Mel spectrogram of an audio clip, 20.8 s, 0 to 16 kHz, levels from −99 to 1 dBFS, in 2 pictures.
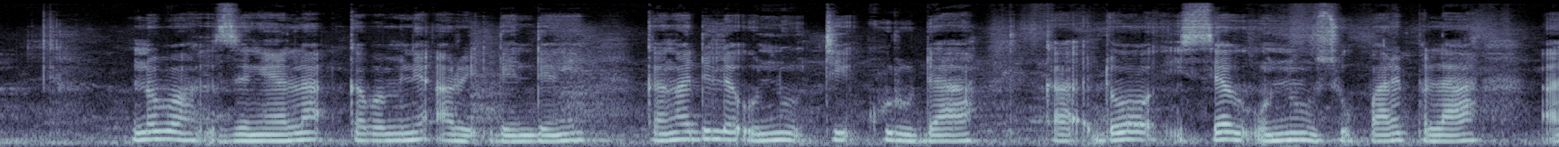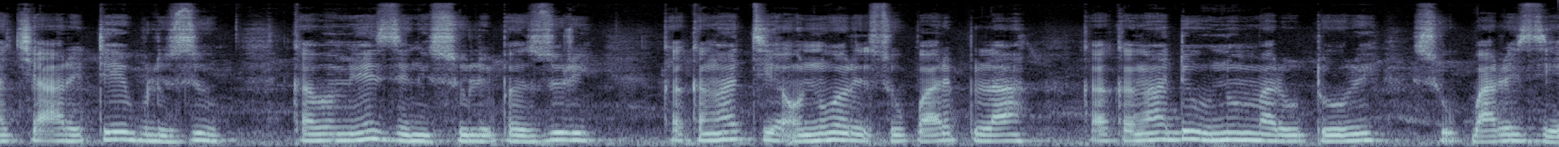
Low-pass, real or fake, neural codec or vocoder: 14.4 kHz; fake; vocoder, 44.1 kHz, 128 mel bands every 512 samples, BigVGAN v2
